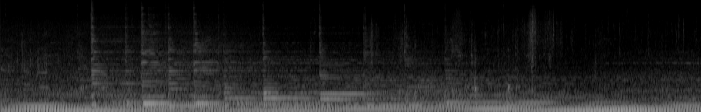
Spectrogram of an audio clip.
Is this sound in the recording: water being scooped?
yes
